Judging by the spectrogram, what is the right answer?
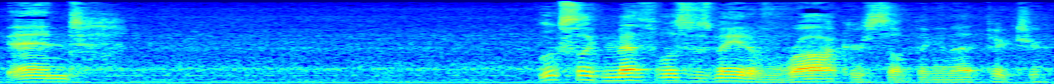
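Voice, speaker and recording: A man's voice: fairly low pitch, lively intonation, moderate pace, darkish tone, a little hiss or hum, rough recording. A man hosting a charity game stream, giving dry, sarcastic commentary while playing, over game music. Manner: dry, sarcastic, self-deprecating. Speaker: stream host and game player. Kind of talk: let's play commentary.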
